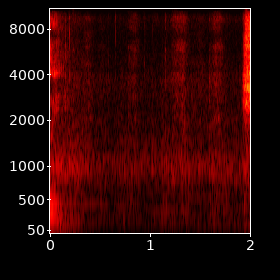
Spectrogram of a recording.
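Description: Faint scratching of a pen as letters are written.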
